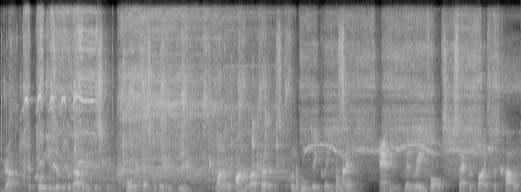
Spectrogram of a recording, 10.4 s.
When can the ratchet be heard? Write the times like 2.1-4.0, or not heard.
not heard.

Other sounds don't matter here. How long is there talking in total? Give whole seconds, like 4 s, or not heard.
10 s.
